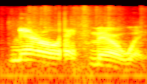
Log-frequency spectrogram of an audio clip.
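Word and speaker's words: Meroë: Now, when we look at, is the correct pronunciation, Meroe? – Meroe. – Okay, M-E-R-O-E, Meroe.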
